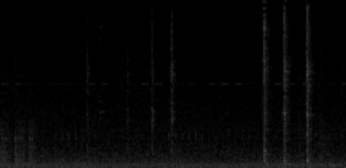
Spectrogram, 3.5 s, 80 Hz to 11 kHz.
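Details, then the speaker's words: Westinghouse H-196 tube TV restoration, first power-up: faint steady high squeal over low mains hum, with sharp crackles from the speaker caused by the tone control. "It's just a tone control. Oh yeah, this TV actually has a tone control. That's also making it crackle out of the speaker."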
